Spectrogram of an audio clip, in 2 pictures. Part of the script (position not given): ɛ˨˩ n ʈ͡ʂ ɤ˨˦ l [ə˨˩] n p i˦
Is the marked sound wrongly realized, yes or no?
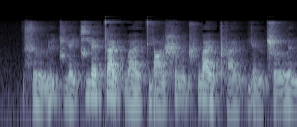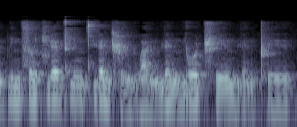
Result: yes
